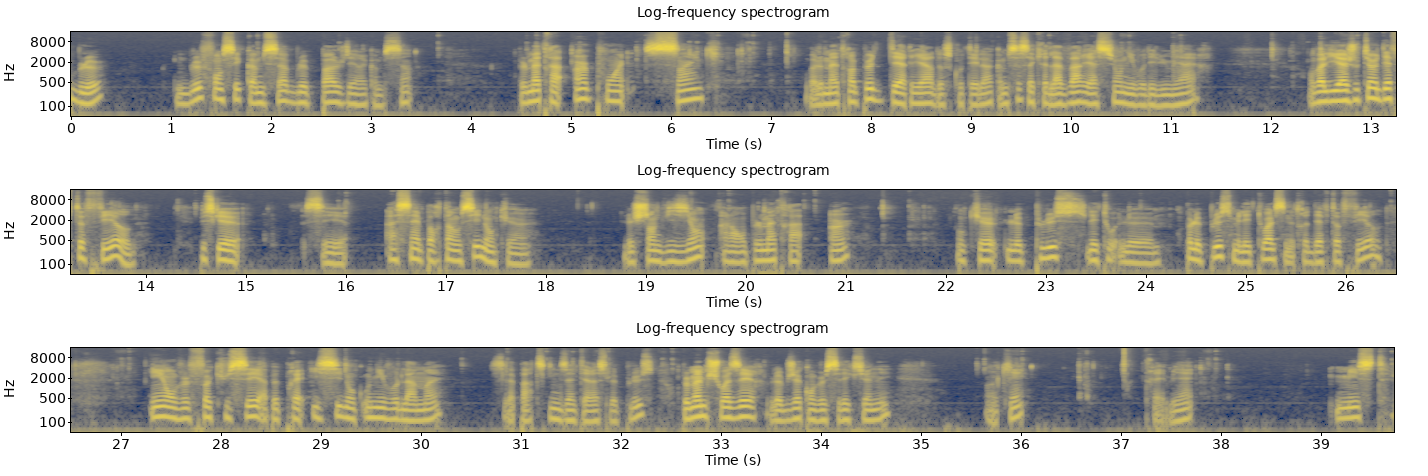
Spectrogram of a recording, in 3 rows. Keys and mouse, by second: 7.4 ctrl+s, 8.2 g, 10.5-11.0 a, 11.0 ctrl+s, 11.6 KP_0, 12.4 z, 12.9 z, 13.3 ctrl+s, 20.6-22.3 drag, 24.8-26.3 drag, 27.8 ctrl+s, 31.3-33.8 drag, 32.7 ctrl+s, 36.9 ctrl+s, 37.4 KP_0, 38.2 a, 38.5 ctrl+s, 38.5 a.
